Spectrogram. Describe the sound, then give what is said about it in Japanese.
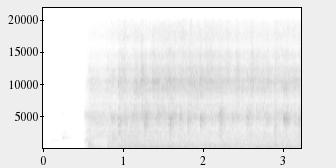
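After a brief quiet moment, a shower starts abruptly and keeps pouring a steady stream with a broad, hissing spray, rinsing conditioner out of hair. “じゃあ、リンスを流しちゃうね。”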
